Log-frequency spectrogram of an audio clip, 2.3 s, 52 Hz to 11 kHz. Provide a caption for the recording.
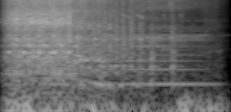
Raw audio of a Renault Grand Scenic car being turned off.
An example of how you might credit is by putting this in the description/credits:
The sound was recorded using a "H1 Zoom V2 recorder" on 18th April 2016.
